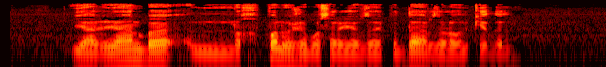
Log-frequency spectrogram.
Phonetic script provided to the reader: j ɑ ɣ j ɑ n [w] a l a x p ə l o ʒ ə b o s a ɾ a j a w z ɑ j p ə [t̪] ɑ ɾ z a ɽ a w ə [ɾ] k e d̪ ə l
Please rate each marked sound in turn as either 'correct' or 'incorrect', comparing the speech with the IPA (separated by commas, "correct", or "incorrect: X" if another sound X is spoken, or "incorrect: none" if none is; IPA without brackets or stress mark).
incorrect: b, incorrect: d̪, incorrect: l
